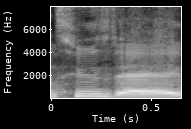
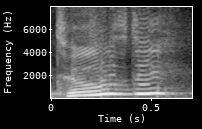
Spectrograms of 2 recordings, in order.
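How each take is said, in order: First: Said in the usual way. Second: "Tuesday" as "Tuesdi", much higher; radio host accent. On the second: Retold or imitated. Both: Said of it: "real accent we got here".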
